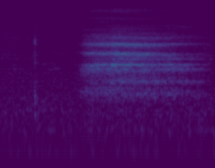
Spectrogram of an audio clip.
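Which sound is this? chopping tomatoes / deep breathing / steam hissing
deep breathing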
